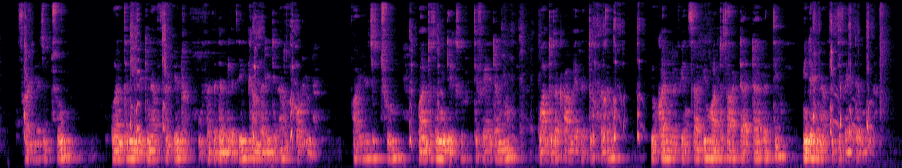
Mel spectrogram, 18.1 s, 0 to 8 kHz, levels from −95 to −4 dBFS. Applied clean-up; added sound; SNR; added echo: none; Cough; 13 dB; reverberation time 0.5 s.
